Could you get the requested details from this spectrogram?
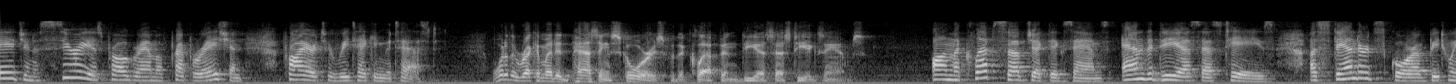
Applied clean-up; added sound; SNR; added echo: none; none; none; none.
